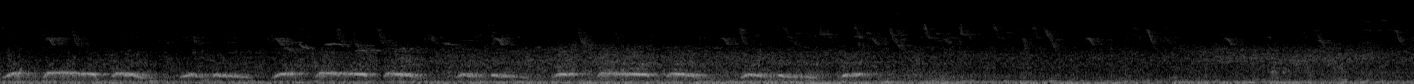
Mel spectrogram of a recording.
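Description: Birds calling: a low cooing call repeated in short falling phrases, which stops a little past halfway, over steady high chirping from small birds.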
